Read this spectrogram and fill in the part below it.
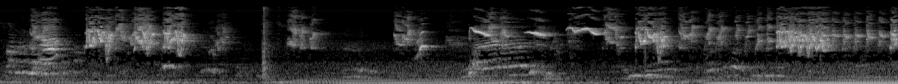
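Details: Kept Javan myna delivering lovebird-imitating song: rapid scratchy chattering bursts repeated nearly twice a second, with sharp whistled notes midway and a steady low hum underneath.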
